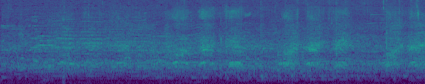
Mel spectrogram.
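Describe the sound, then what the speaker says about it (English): Crowd noise swelling at a high school varsity football game between North Forsyth and Milton, a distant roar of voices and cheers from the Milton side building steadily as a field goal is attempted. "Crowd rising over here on the Milton side"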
